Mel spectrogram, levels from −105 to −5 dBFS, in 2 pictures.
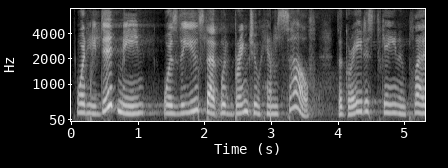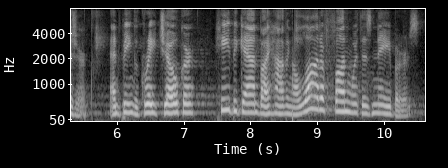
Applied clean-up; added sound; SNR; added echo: neural separator model SepFormer DNS4.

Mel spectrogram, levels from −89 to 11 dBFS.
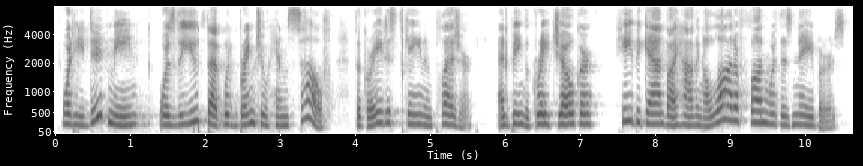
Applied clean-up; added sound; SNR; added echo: neural mask model DeepFilterNet 3.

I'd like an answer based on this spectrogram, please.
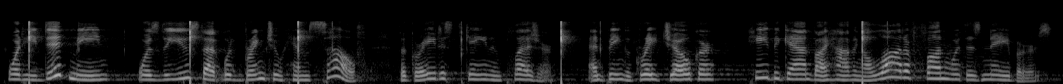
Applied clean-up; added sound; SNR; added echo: none; Fire; 5 dB; reverberation time 1.7 s.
